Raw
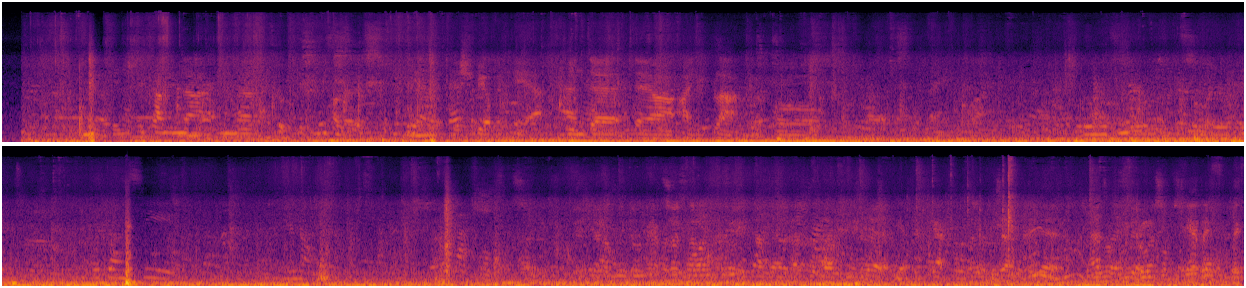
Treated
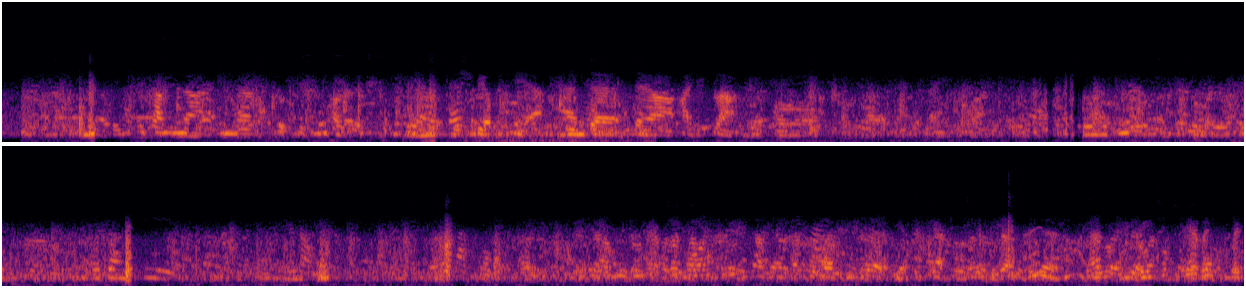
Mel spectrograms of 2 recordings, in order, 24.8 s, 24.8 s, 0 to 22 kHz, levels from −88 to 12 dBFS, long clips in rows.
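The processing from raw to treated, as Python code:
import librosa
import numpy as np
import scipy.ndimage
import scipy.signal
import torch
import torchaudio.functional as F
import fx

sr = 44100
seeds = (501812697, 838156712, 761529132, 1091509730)

y = fx.low_shelf(x, sr, hz=290.0, db=11.5, at=(4.18, 6.54))
y = fx.over_compress(y, sr, threshold_db=-27.0, ratio=-1.0, at=(10.31, 10.81))
y = fx.peak_eq(y, sr, hz=340.0, db=-3.0, octaves=2.6, at=(19.36, 20.43))
y = scipy.signal.sosfilt(scipy.signal.ellip(3, 1.0, 40, [240.0, 1400.0], 'bandpass', fs=sr, output='sos'), y)
y = fx.dereverb_blind(y, sr, rt60_s=1.4)
y = F.gain(torch.from_numpy(y), 3.5).numpy()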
